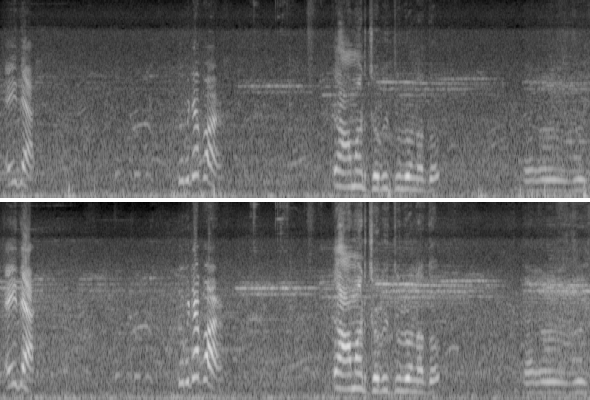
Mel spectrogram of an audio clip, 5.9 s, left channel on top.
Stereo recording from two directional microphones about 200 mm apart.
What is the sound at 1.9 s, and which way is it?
Speech, centre (ahead or behind).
